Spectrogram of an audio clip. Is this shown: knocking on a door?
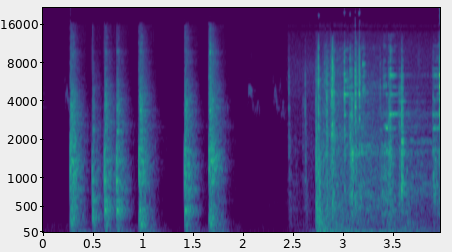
yes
